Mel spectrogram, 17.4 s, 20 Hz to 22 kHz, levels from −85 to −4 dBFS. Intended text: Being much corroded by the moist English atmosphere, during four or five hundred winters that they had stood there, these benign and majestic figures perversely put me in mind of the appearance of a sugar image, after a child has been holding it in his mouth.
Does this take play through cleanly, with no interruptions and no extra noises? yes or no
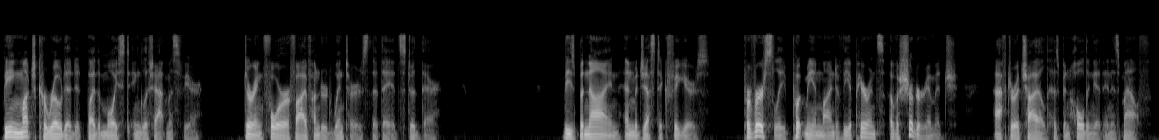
yes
